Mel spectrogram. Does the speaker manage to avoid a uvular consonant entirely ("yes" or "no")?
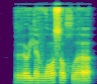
no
